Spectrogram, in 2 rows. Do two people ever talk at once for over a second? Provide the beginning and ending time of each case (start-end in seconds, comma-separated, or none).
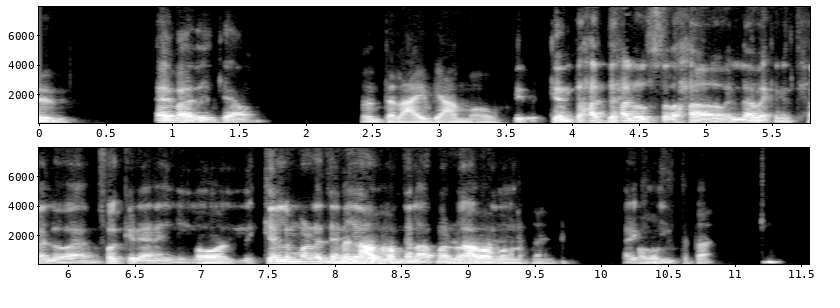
7.9-9.4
